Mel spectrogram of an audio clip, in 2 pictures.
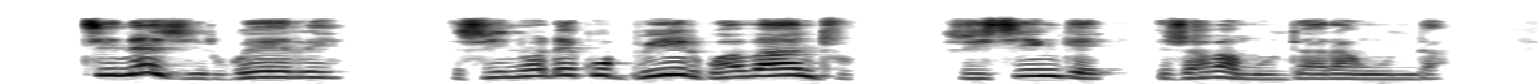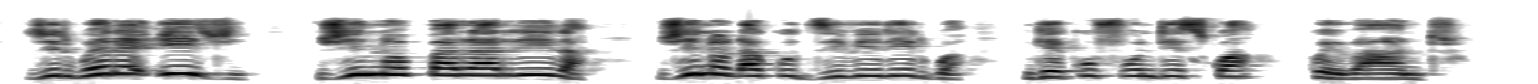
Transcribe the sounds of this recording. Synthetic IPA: tine̞ʐirwe̞re̞ | ʐino̞ɗekubʱiːrwaʋantʰu | ʐ̥it͡ʃiŋɡe̞ | ʐaʋamundaɾauːnda | ʐirwe̞ɾe̞ʔiʐi | ʐino̞paɾarira | ʐino̞ɗakud͡ziʋirirwa | ŋɡe̞kufundiswa | kwe̞ʋaːntʰu̥

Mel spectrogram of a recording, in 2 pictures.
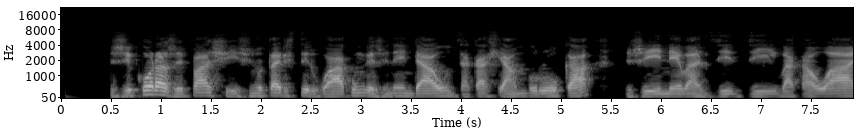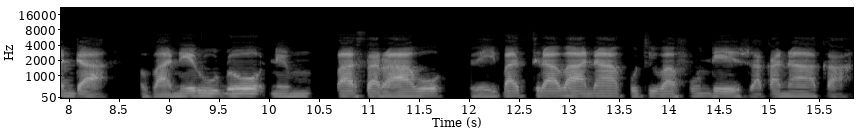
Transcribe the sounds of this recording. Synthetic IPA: ʐiko̞ɾaʐe̞paʃiʐino̞taɾisirwakuŋɡe̞ʐine̞ndaud͡zakaɬamburuːka | ʐine̞ʋad͡zid͡ziʋakawanda | ʋane̞ruɗo̞ne̞ | ɓasaraʋo̞ | ʋe̞iɓat͡siɾaʋanakutiʋafunde̞ʐakanaːka

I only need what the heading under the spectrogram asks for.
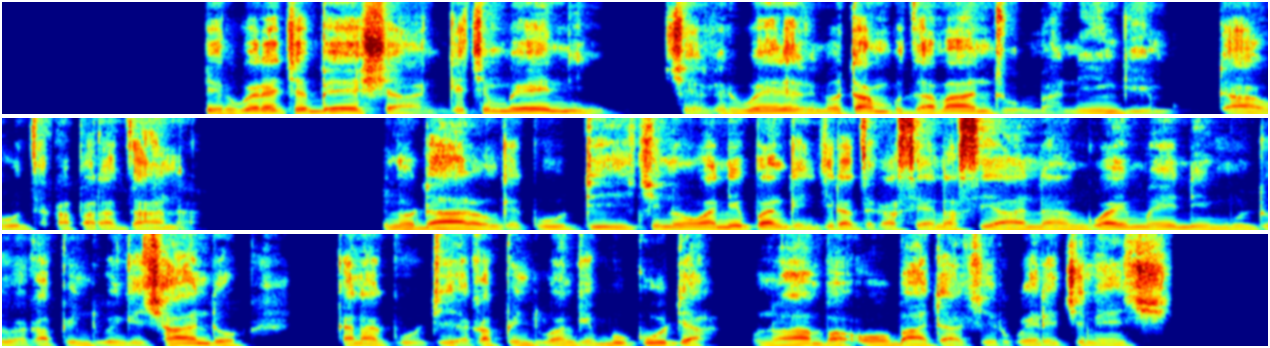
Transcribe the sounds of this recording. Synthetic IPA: t͡ʃirwe̞ɾe̞t͡ʃe̞ɓe̞ʃaŋɡe̞t͡ʃimwe̞ni | t͡ʃeʐirwe̞ɾe̞ʐino̞tambud͡zaʋantʰumaniŋɡimundaud͡zakapaɾad͡zaːna̰ | ʐ̥ino̞ɗaɾo̞ŋɡe̞kutit͡ʃino̞wanikwaŋɡe̞nd͡ʒiɾad͡zakasijanasijanaŋɡuʋaimwe̞nimuntʰuakapindweŋɡe̞t͡ʃando̞ | kanakutiakapindwaŋɡe̞ɓukut̬a | uno̞ambaʔoɓatat͡ʃirwe̞ɾe̞t͡ʃine̞ːt͡ʃi̥

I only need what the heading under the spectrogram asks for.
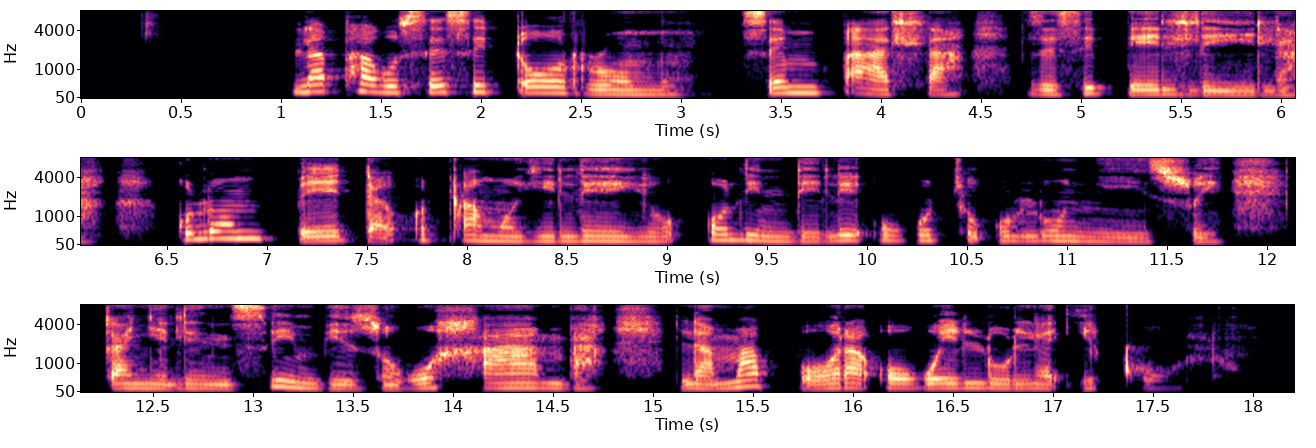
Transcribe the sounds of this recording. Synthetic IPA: lapʰaɣusesitʼɔromɔ | sɛmpʼaɬazesib̥ʱɛɮɛlaɣulom̩b̥ʱɛd̥ʱaʔɔǃamuɣilɛjɔolindʱɛlɛʔuɣutʰiʔuluŋiswɛɣaɲɛlent͡sʼimbʱizoɣuhambʱalamab̥ʱɔɾaʔɔɣwelulaʔiǃɔːlɔ

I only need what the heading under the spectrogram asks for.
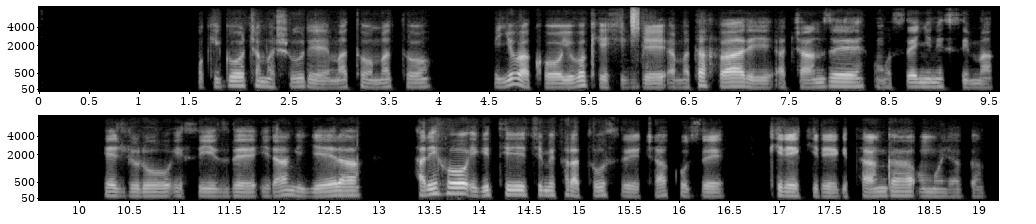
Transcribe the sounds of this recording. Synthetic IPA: mukiɡo̞t͡ʃamaʃuːɾe̞matʰo̞matʰo̞ | iɲuβakʰo̞juːβakʰiʃid͡ʒe̞amatafaːɾia̰t͡ʃaːnze̞umuse̞ɲinisima | he̞ːʒuɾuisiːze̞iɾaːŋɡiɟe̞ːɾa | haɾiɦo̞iɡitʰit͡ʃimikaɾatʰuset͡ʃaːkuze̞ | kʰiɾe̞kʰiɾe̞ɡitʰaːŋɡaumujaɡa

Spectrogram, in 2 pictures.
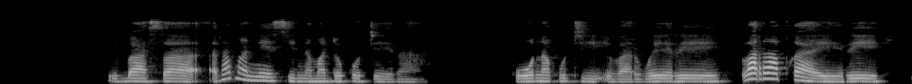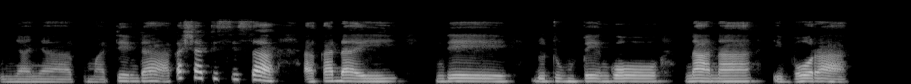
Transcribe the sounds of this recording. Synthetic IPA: iɓasaramane̞sinamadʱo̞ko̞te̞ra | kuo̞nakutiʋarwe̞re̞ʋarapwaɦe̞re̞ | kuɲaɲakumate̞ndaːkaʃatisisaːkaɗai | nde̞ | ɗutumupe̞ŋɡo̞nanaibʱo̞ːɾa

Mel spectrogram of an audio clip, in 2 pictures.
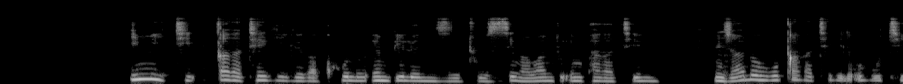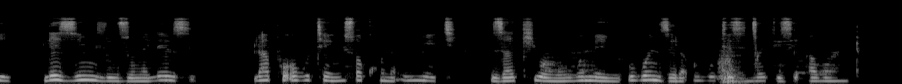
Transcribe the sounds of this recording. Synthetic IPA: imitʰiiǃaɣatʰeɣilɛɣakʰuluʔempʼilwenizetʰuzsiŋaβantʼuʔem̩pʰaɣatʰini | nd͡ʒʱalɔuɣuǃaɣatʰeɣilɛ̰ʔuɣutʰi | lezind͡ɮʱuzɔŋɛlezi | lapʰɔʔoɣutʰeŋiswakʰɔnaimitʰi̥ | zakʰiwaŋoβuneŋiuɣwɛnd͡zʱɛlaʔuɣutʰiziŋ͡ǀed̥ʱisɛʔaβaːntʼu

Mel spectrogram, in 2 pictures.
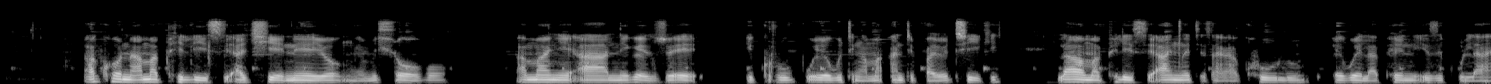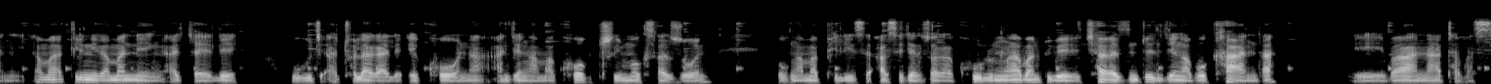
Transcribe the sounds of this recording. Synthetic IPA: akʰɔnaːmapʰilisḭʔat͡ʃʼijɛnɛjɔŋemiɬɔːβɔ | a̰maɲɛʔaniɣɛzwɛ | iɡ̥ʱrupʼṵjoɣutʰiŋama̰ʔantʼib̥ʱajotʰiːk̬i | lawamapʰilisḭʔa̰ŋ͡ǀed̥ʱisaɣakʰuluɛɣwɛlapʰeniʔḭziɡ̥ʱulanɛamakʼlinik̬ʼamaneŋḭa̰d̥ʒ̥ʱajɛlɛ | uɣutʰia̰tʰɔlaɣalɛʔɛkʰɔnaa̰nd͡ʒʱɛŋamakʰɔktʰʼrimɔksazon | oɣuŋamapʰilisḭʔasɛt͡ʃʼend͡zʱiswaɣakʰuluŋ͡ǁaːβantʼuβɛt͡ʃʰajazintʼwɛnd͡ʒʱɛŋaβɔkʰandʱa | βaanatʰaβasi̥

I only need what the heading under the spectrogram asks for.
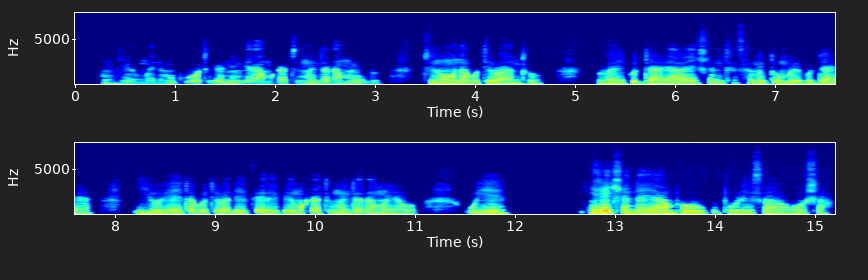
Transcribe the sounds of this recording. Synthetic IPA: uŋɡeumwe̞nemukuwo̞tikaneŋɡeɾamukatimwe̞ndaɾamoje̞ɗu | tino̞ːnakutiʋantʰu | ʋaikudʱajaʋaiʃandisamito̞mbo̞jekudʱaja | ijo̞jaitakutiʋaɗet͡seɾe̞kemukatimwe̞ndaɾamojaːʋo̞uje̞ | jaiʃandajambaokupo̞ɾe̞saɦo̞ːʃa

